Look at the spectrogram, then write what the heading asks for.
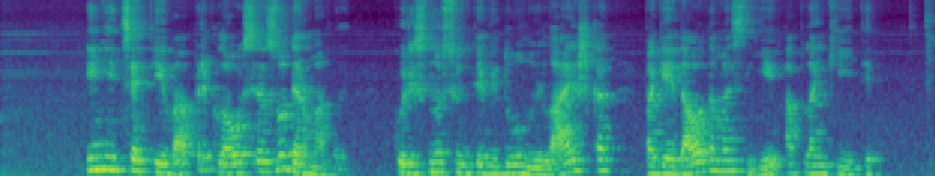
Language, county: Lithuanian, Telšiai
